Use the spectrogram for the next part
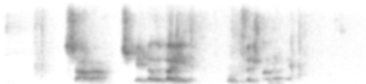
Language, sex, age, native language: Icelandic, male, 30-39, Icelandic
